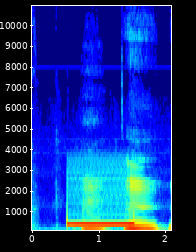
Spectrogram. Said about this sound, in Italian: Squilla il telefono della Zanzara.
